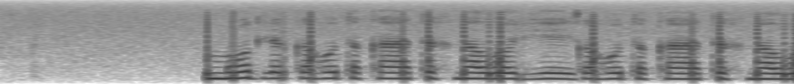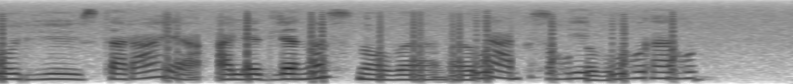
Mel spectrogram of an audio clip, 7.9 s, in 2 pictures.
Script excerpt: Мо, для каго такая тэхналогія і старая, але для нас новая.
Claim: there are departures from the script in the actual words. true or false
true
